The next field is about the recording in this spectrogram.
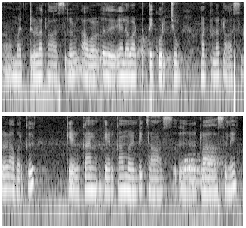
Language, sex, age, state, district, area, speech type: Malayalam, female, 30-45, Kerala, Kasaragod, rural, spontaneous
